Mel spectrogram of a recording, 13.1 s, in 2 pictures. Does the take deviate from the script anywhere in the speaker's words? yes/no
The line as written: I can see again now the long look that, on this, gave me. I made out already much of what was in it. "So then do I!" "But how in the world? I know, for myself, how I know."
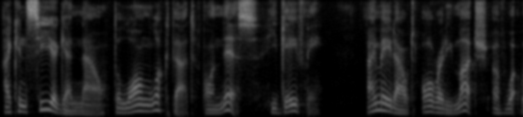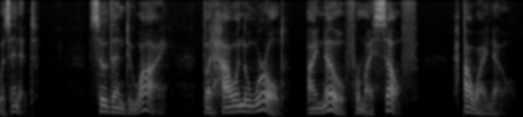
yes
